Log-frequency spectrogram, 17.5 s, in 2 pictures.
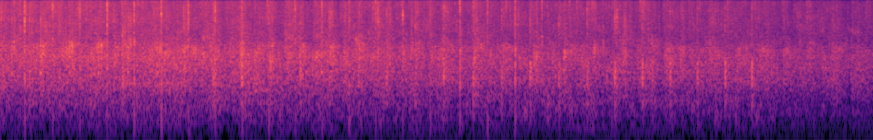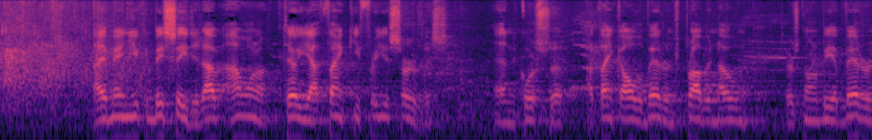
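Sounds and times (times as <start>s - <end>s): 
audience applauding: 0.0s - 10.4s
speech: 9.8s - 17.4s.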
